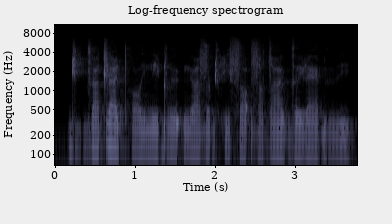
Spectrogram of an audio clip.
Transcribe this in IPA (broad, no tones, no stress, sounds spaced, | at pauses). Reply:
ɖʱ i ɡ l ʉ tˤ ɭ i pʰ ɔː i̯ n i ɖ w ø ʔ n ø i̯ zˤ u ɖ h i s ɔː ʔ zˤ ʌ dˤ ɛː u̯ ɡ əː i̯ ɭ æː ɓ ʉ i̯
